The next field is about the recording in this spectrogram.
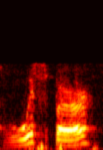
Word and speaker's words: WSPR: WSPR, or as it is pronounced, Whisper, is a software set that is used for weak signal communication, just like Fred said, between amateur radio stations.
